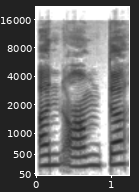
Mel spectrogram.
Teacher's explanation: نون زبان کا کنارہ ثنایا سے انیاب تک یعنی سامنے کے 6 مسوڑوں سے نون کا مخرج ادا ہوتا ہے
